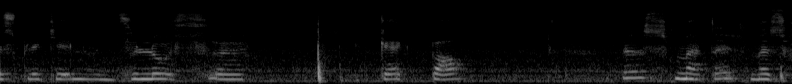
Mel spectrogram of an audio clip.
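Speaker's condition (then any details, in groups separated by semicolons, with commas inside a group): Ataxia; degenerative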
